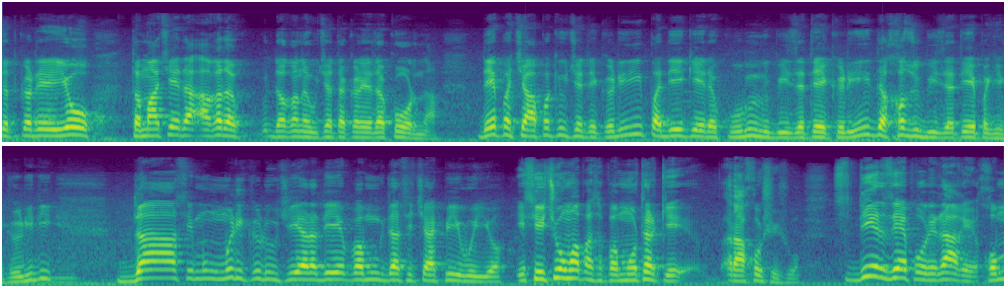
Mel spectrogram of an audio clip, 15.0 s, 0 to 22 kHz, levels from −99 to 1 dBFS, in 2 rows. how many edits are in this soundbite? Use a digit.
1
